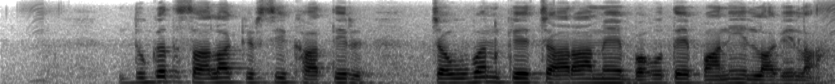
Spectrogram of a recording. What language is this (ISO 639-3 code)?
bho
